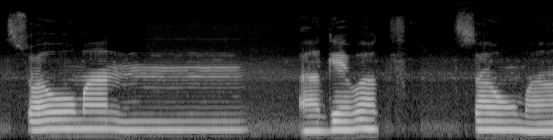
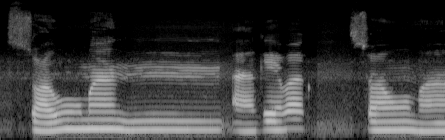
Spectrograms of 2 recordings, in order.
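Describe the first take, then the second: The two takes are said the same way.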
